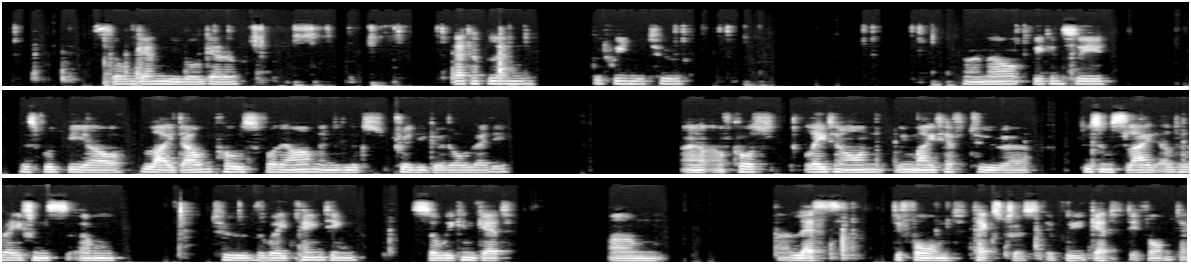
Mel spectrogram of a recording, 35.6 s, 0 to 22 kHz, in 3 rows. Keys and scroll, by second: 3.0 3, 7.4 r, 34.1-34.6 typing.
